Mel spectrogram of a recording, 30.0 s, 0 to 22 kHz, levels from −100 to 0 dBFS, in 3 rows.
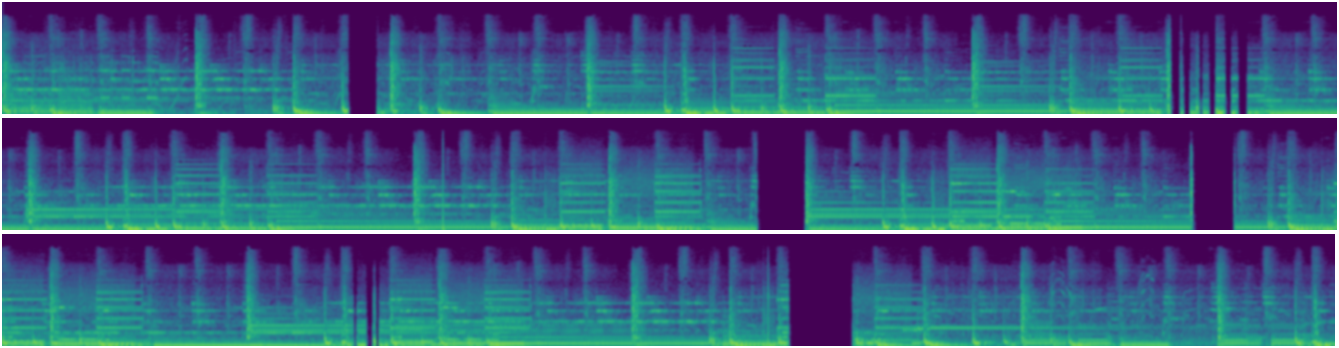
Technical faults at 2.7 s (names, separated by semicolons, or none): digital broadcast dropout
